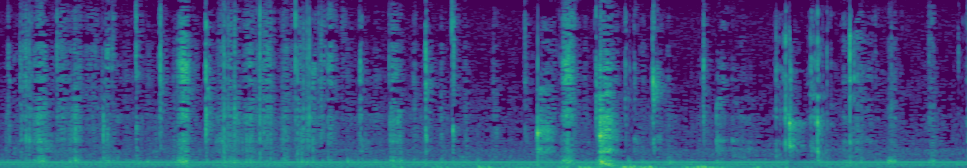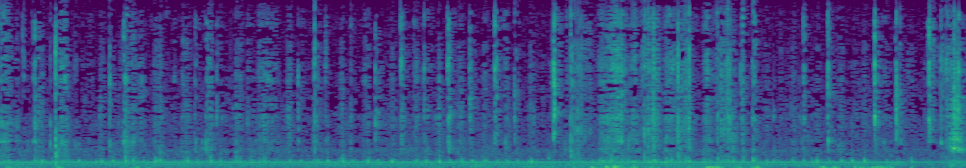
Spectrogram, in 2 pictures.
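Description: A woman bites and chews corn close to a microphone, with crisp crunching.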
